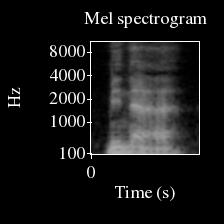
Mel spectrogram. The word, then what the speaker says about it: Mina: Footnote Mina that I is pronounced very short is a suburb of Mecca and a footnote.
